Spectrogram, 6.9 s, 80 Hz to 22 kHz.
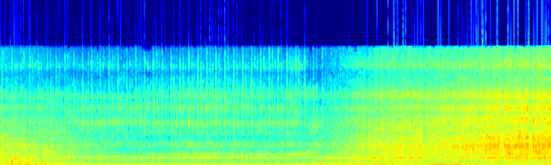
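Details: FV432 troop carrier diesel, long-sitting, being revived and running on real diesel: deep, steady, even rumble with clean throttle blips and no misses or knocks; normal running.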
